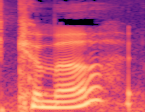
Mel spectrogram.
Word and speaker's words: Khmer: And the other thing that I heard was, Khmer, which is my understanding of how Cambodians pronounce Khmer, like the language.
